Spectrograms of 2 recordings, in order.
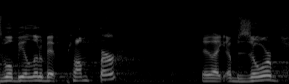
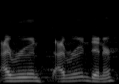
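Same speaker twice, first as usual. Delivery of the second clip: ordinary delivery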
